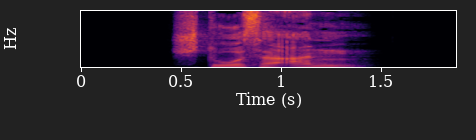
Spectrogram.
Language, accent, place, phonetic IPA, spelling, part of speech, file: German, Germany, Berlin, [ˌʃtoːsə ˈan], stoße an, verb, De-stoße an.ogg
- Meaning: inflection of anstoßen: 1. first-person singular present 2. first/third-person singular subjunctive I 3. singular imperative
